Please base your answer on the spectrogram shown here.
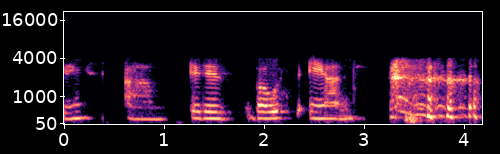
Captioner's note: laughs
